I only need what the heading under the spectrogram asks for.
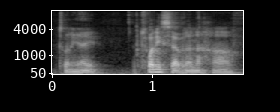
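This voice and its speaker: A woman's voice: very deep voice, lively intonation, a little fast, slight background noise. A woman in her twenties co-hosting a podcast, chatting casually with dry teasing remarks. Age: 20s. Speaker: podcast co-host. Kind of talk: casual chat.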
